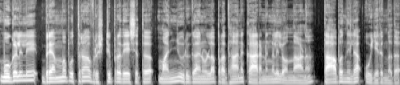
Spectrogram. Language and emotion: Malayalam, neutral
